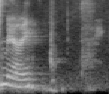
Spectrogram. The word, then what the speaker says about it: Mari: up the testifier um mari knutson from hennepin healthcare system i think it's mari did i pronounce it right mari it's mary mary mary knutson did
